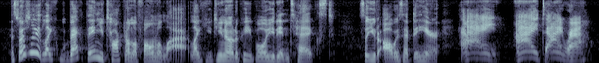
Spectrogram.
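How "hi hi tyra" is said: high-pitched cartoon voice. Imitating how Steve would greet you on the phone: imitating Steve's cartoonish voice. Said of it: "He always had a cartoonish voice".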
